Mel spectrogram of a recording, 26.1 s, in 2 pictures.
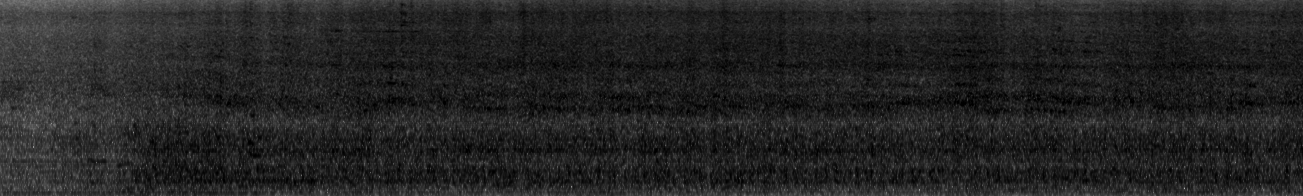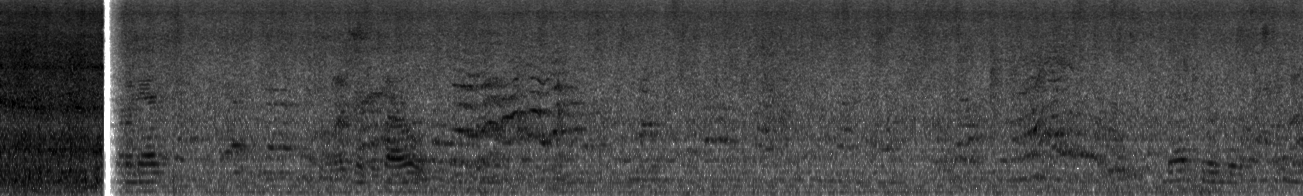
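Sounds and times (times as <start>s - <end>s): passenger train rolling past: 0.0s - 18.0s, 18.8s - 26.0s.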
